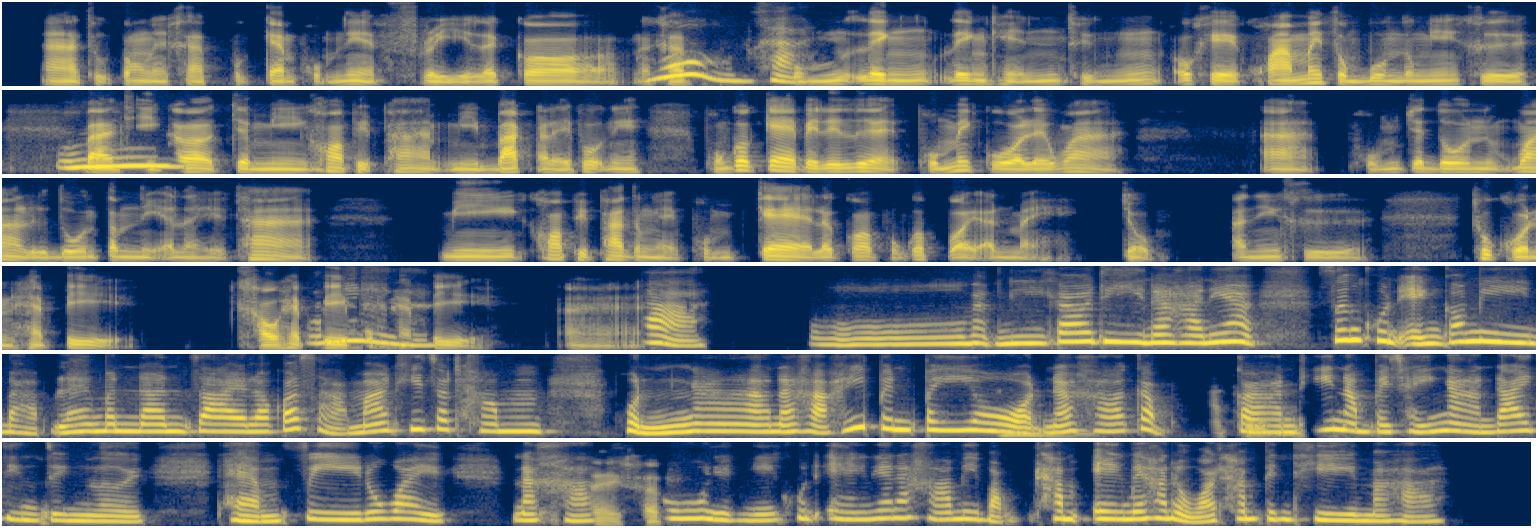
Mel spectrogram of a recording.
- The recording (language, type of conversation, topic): Thai, podcast, คุณรับมือกับความอยากให้ผลงานสมบูรณ์แบบอย่างไร?
- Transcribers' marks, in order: other background noise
